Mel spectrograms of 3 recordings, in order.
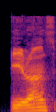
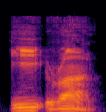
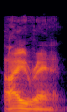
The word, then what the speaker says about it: Iran: He says Iran's military has been devastated. Uh by the way, folks, it is pronounced as Iran, not Iran.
